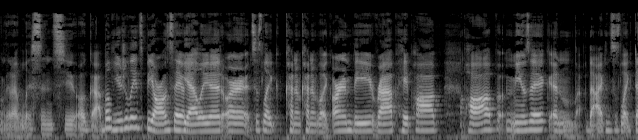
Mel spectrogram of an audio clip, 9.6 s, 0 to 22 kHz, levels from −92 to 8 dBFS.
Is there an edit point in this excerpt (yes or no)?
yes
